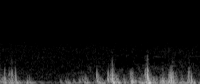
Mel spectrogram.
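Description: Wind buffeting a phone's microphone in irregular gusts.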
